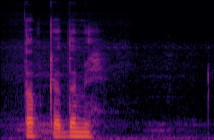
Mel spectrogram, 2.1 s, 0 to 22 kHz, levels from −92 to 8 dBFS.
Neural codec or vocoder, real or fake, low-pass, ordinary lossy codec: none; real; none; none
